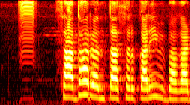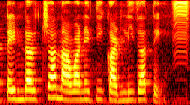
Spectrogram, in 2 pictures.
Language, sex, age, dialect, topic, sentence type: Marathi, female, 41-45, Northern Konkan, agriculture, statement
